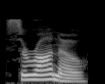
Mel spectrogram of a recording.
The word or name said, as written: Sorano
